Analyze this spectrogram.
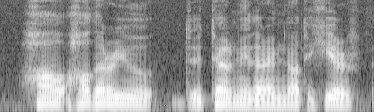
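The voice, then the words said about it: Put-on accent that sounds Russian. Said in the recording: “Why do I make him sound Russian? ... I can't do a Cristiano Ronaldo accent.”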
